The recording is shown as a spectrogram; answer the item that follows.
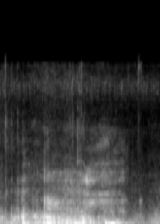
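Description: Faint handling noise of a wooden embroidery hoop and its stretched cloth being picked up and tilted: light rustling with a few small ticks and soft knocks.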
